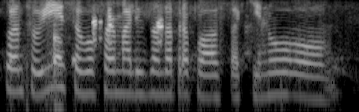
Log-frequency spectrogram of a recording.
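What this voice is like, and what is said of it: Voice sounding like a drag queen. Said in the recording (Portuguese): “tô com uma voz de drag”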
